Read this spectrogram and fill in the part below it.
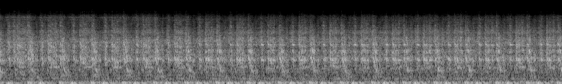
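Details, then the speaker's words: Rebuilt Yamaha Rhino 700 engine (777 stroker, stage 1 cam) cranked in neutral to build oil pressure before the plug goes in. Even, steady cranking at about three beats a second with no clunks; it turns over freely and oil arrives. "I'm not hearing any bad clunks. That's a good sign."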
